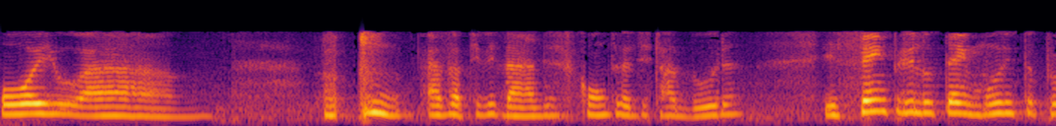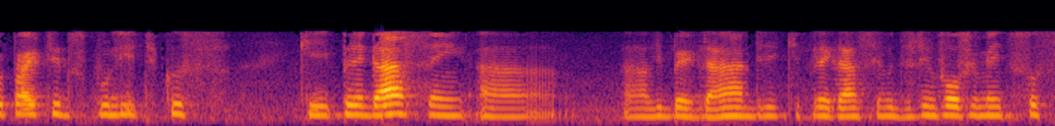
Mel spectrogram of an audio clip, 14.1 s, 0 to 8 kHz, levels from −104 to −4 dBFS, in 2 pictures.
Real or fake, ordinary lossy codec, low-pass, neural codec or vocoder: fake; AAC, 16 kbps; 7.2 kHz; codec, 16 kHz, 0.8 kbps, ZipCodec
